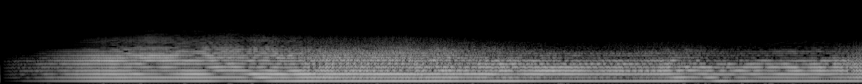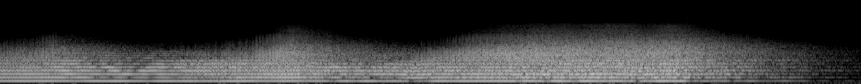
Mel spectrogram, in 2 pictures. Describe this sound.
trumpet frullato
trumpet processed samples
frullato, transformation, trumpet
